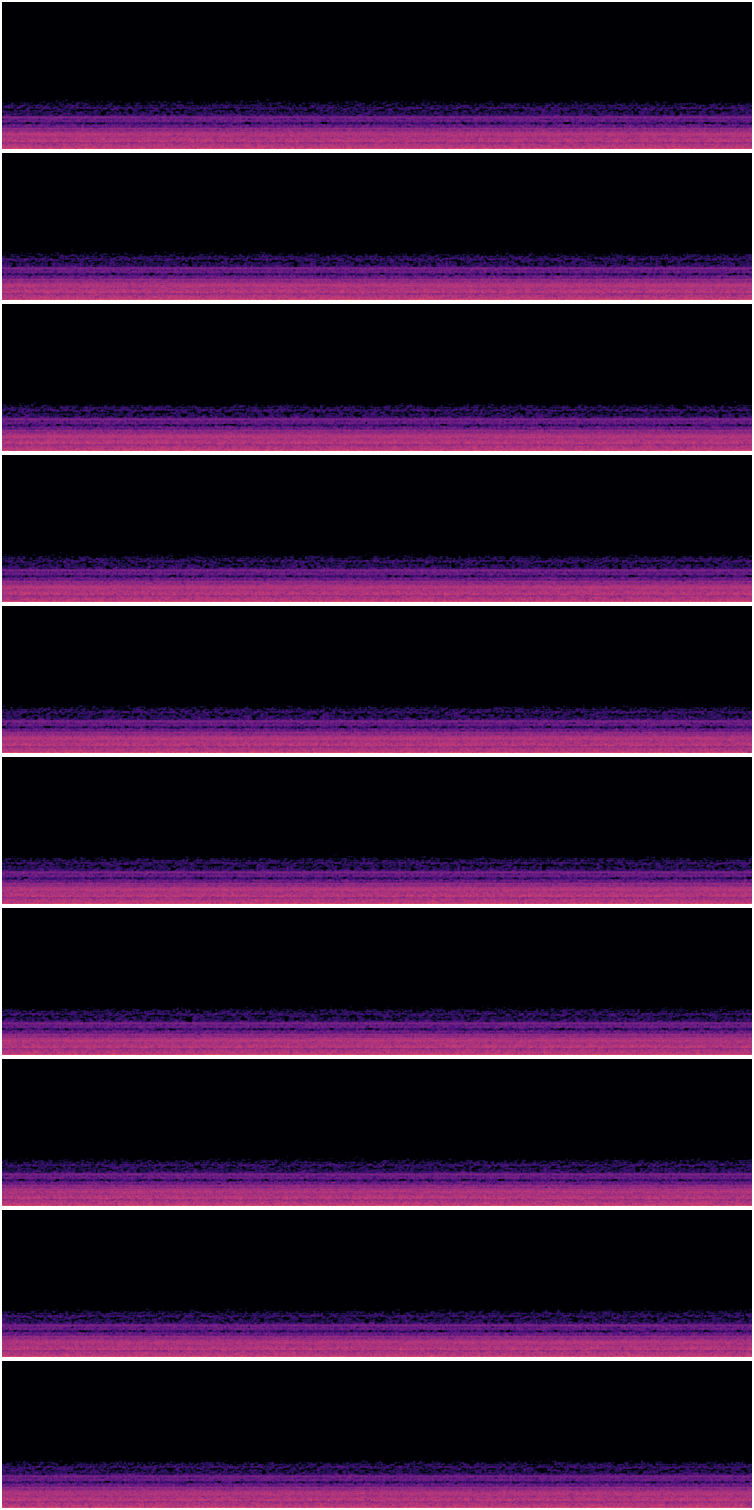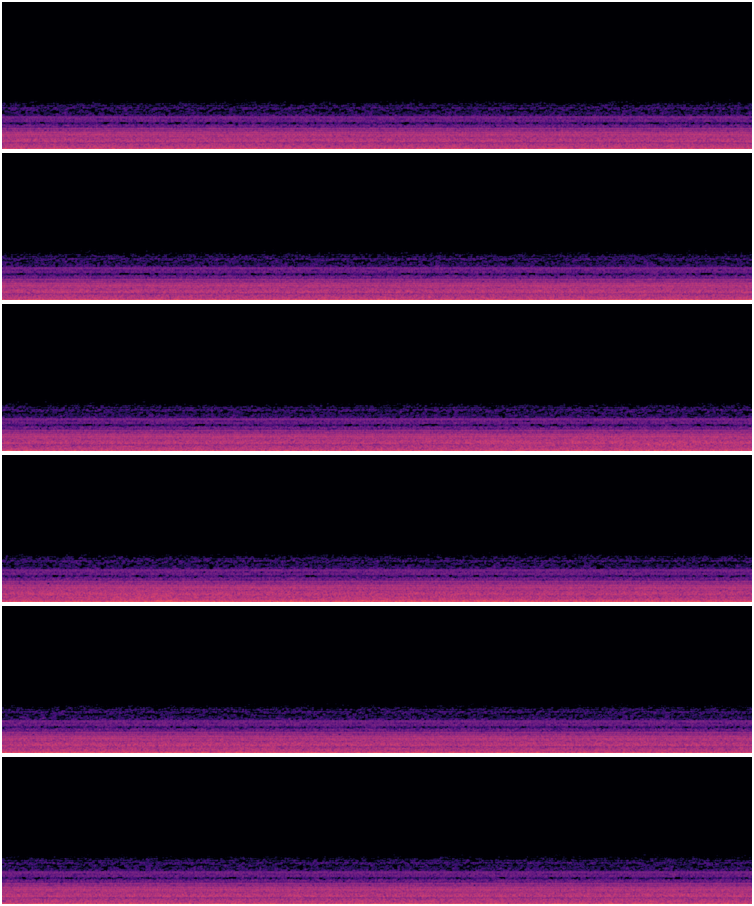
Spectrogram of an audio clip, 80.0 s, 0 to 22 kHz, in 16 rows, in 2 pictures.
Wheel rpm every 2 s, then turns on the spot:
0, 0, 0, 0, 0, 0, 0, 0, 0, 0, 0, 0, 0, 0, 0, 0, 0, 0, 0, 0, 0, 0, 0, 0, 0, 0, 0, 0, 0, 0, 0, 0, 0, 0, 0, 0, 0, 0, 0, 0.
none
